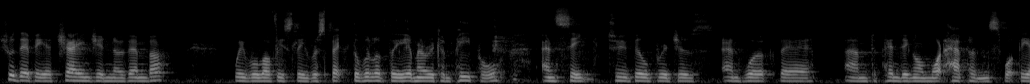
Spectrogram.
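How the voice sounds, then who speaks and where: A woman speaks at a moderate pace in a very deep, low voice with monotone, flat intonation. The recording is very clean, with a silent background. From Australia. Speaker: politician. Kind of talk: panel talk.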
